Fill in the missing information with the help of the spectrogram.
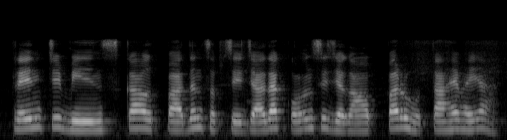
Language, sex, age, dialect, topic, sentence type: Hindi, female, 18-24, Marwari Dhudhari, agriculture, statement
